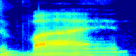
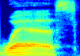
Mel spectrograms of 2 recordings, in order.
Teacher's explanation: Probably the biggest challenge is the V versus the W sounds. Russian doesn't have the W sound, so wine comes out as vine and west comes out as vest. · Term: Russian accent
